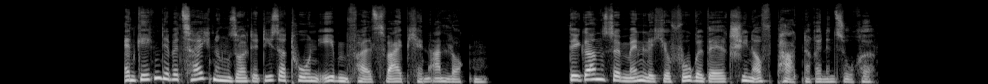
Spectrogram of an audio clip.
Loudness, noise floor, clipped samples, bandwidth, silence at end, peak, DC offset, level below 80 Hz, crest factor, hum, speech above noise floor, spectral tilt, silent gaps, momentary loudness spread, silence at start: -20 LUFS; under -90 dBFS; under 0.1%; 18 kHz; 1.15 s; -4 dBFS; under 0.1%; -58 dBFS; 18 dB; none; over 71 dB; -5.5 dB/octave; 4.94-5.66 s; 9 LU; 1.25 s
